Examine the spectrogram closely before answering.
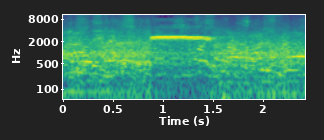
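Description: An umpire blows a short, sharp whistle.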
